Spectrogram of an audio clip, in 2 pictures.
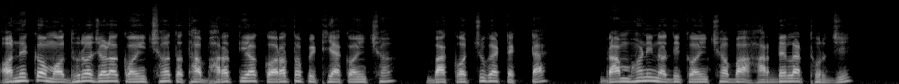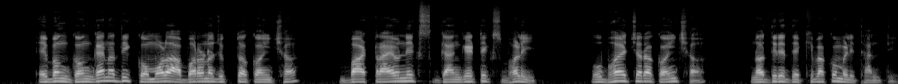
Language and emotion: Odia, neutral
